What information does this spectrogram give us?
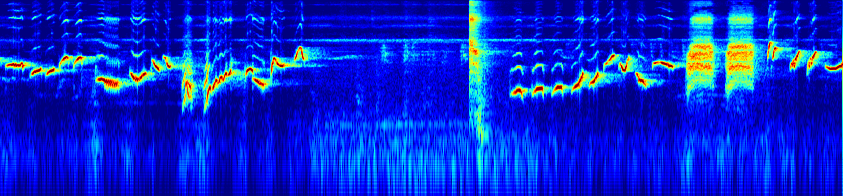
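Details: White-rumped shama song used as a lure to make birds sing: rich fluting whistles in quick varied phrases, rising and falling slurs, a brief pause midway, then harsher buzzy notes and whistles resuming.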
